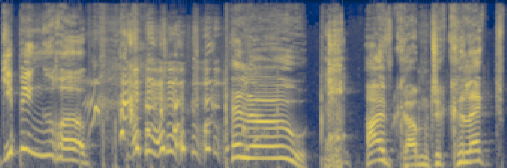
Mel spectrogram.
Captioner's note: oinks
